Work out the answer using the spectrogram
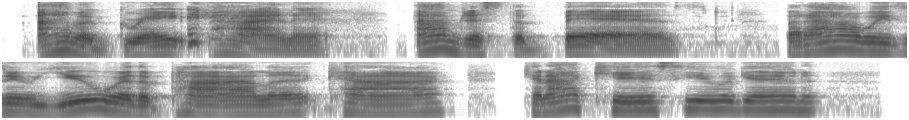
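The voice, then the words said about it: Put-on Southern accent, character voice. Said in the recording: “Indy has a southern accent in my head”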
